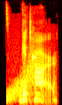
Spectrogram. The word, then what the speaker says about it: guitar: casual clothing casual clothing guitar guitar gar this word has kind of an interesting spelling it starts with GUI but we pronounce this as G so a guitar is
